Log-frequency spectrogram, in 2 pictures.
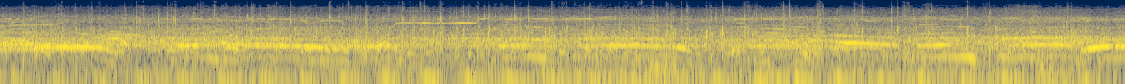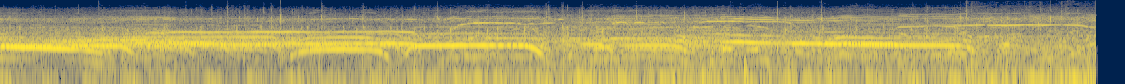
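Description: Loud live music booms from a stage.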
